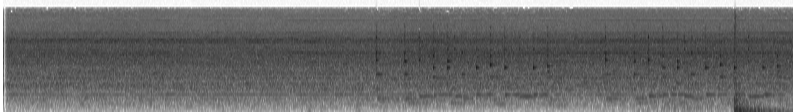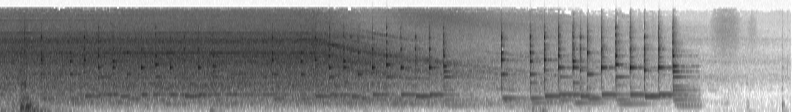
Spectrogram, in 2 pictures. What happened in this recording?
My phone started ringing. So I left the vacuum cleaner, closed the window and picked up my phone.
